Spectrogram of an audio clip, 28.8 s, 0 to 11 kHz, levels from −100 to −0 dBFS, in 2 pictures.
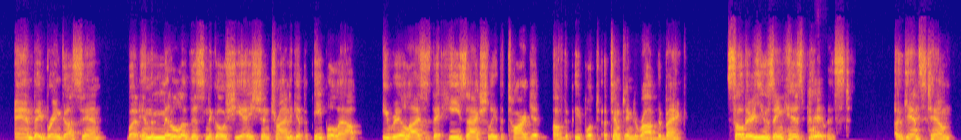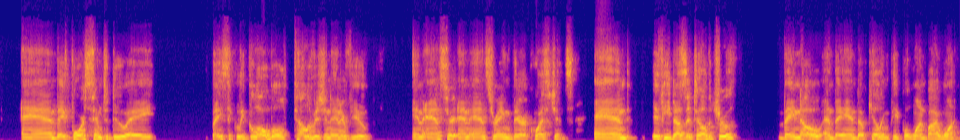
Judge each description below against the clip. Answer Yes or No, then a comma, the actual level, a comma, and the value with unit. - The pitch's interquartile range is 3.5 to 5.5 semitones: No, average, 3.1 semitones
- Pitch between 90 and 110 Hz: No, low, 125 Hz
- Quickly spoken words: No, average, 155 wpm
